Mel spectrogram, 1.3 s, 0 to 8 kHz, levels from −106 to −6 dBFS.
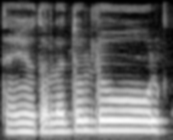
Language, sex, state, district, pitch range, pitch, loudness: Chakma, female, Tripura, Dhalai, 190-210 Hz, 205 Hz, -11 LUFS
